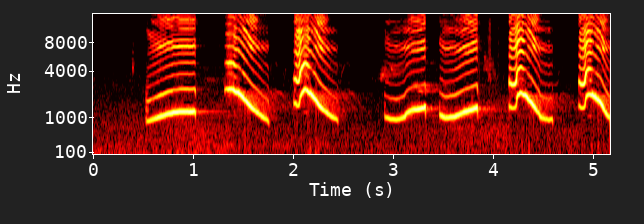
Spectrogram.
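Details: Black-throated laughingthrush, morning song in forest-voice style: about eight ringing whistled notes, some rising steadily, others sweeping sharply downward, delivered at a moderate, uneven pace.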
